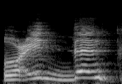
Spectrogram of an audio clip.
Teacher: تا ساکن پر قلقلہ نہیں کرنا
